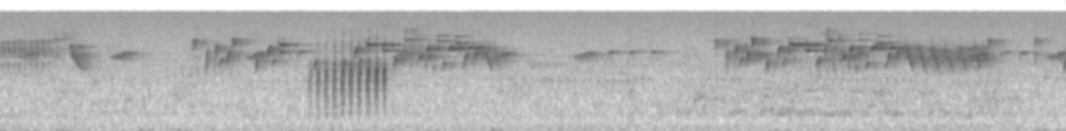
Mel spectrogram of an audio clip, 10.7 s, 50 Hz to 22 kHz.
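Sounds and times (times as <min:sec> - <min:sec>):
small birds twittering thin high songs: 0:00.0 - 0:10.6
Eurasian magpie short harsh rattling chatter: 0:03.1 - 0:03.9.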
